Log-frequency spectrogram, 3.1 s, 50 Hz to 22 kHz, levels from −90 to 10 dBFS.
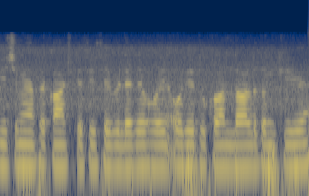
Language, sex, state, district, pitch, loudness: Hindi, male, Haryana, Jhajjar, 125 Hz, -18 LUFS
